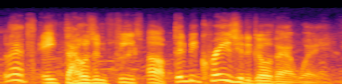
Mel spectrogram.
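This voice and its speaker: A man's voice: on the high side, huge pitch swings, normal speed, fairly bright tone. A man acting an earnest townsman who tells and plays out a western radio drama with dramatic feeling. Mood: urgent, persuading. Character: earnest, reasonable townsman narrating a western tale.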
